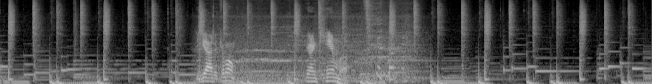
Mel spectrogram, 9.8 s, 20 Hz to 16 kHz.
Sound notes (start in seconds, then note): 3.9 background music playing; 5.4 laughing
